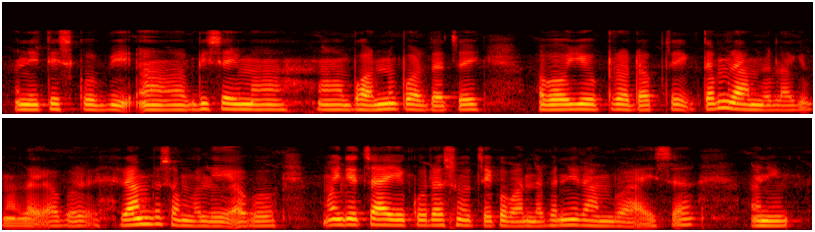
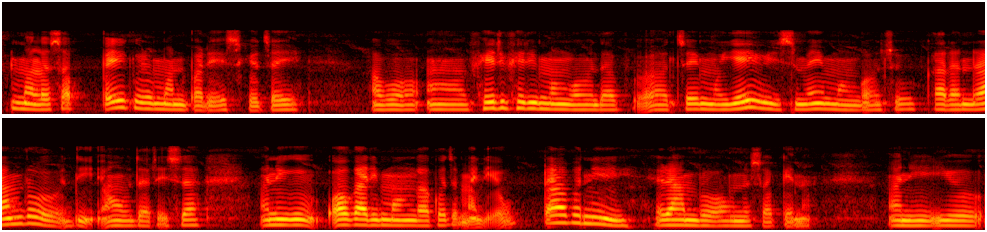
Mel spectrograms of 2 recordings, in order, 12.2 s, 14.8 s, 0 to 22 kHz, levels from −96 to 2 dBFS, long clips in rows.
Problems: none marked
